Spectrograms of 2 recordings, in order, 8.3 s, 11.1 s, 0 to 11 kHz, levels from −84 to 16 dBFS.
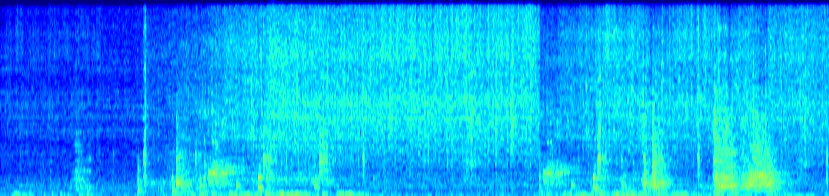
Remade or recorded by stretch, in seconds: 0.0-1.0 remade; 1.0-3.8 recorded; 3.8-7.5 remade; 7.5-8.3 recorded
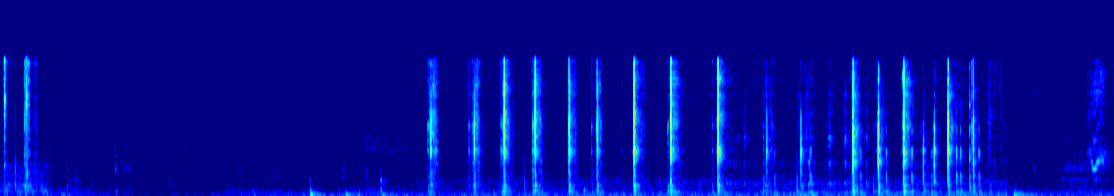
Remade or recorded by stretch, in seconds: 0.0-5.0 remade; 5.0-6.0 recorded; 6.0-9.6 remade; 9.6-11.1 recorded

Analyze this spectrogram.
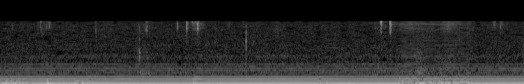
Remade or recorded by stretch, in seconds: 0.0-4.0 recorded; 4.0-4.7 remade; 4.7-5.2 recorded

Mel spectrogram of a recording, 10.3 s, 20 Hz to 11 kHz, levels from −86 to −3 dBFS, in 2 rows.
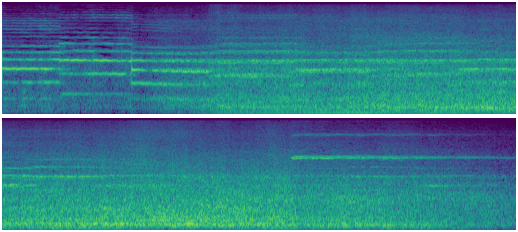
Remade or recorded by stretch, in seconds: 0.0-10.3 recorded

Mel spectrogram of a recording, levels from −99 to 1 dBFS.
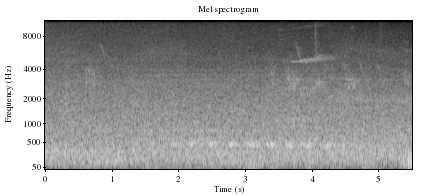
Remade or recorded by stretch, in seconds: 0.0-5.5 recorded

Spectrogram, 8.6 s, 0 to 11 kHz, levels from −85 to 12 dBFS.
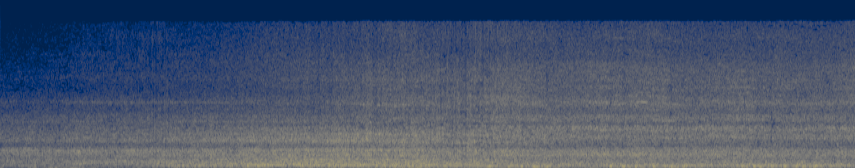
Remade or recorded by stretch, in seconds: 0.0-1.1 recorded; 1.1-1.7 remade; 1.7-4.4 recorded; 4.4-5.0 remade; 5.0-8.6 recorded

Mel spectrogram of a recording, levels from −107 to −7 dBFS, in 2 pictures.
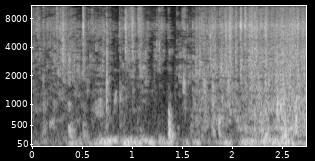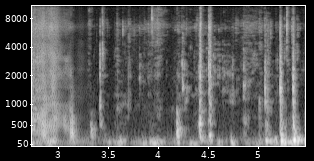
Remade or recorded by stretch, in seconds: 0.0-2.8 recorded; 2.8-3.3 remade; 3.3-5.5 recorded

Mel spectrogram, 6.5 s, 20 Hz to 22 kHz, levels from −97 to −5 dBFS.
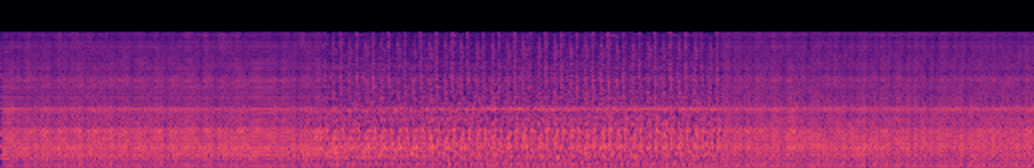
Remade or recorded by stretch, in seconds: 0.0-2.0 remade; 2.0-4.5 recorded; 4.5-6.5 remade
